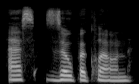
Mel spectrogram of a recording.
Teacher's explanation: There are four syllables in Eszopiclone. The emphasis is on the second syllable, zo.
